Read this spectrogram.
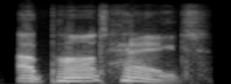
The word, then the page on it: apartheid: British English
